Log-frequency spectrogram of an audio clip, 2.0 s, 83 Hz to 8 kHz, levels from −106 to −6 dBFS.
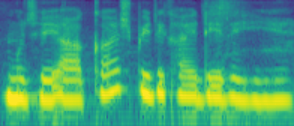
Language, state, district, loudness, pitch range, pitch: Hindi, Arunachal Pradesh, Lower Dibang Valley, -14 LUFS, 220-260 Hz, 235 Hz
